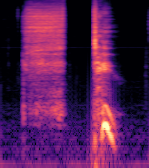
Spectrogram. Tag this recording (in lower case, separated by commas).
breathing, respiratory sounds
